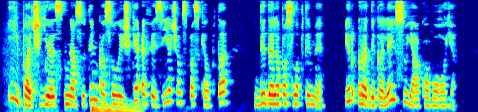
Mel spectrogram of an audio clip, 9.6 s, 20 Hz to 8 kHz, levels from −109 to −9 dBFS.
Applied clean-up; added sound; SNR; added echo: classical method Wiener filter.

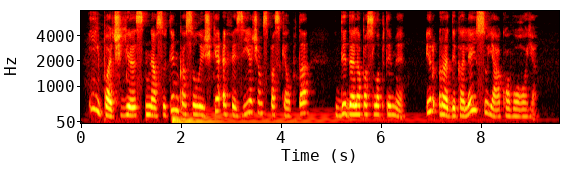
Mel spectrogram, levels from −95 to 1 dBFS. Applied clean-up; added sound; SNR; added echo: none; Bowed string instrument; 17 dB; none.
